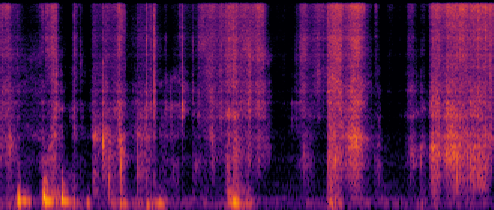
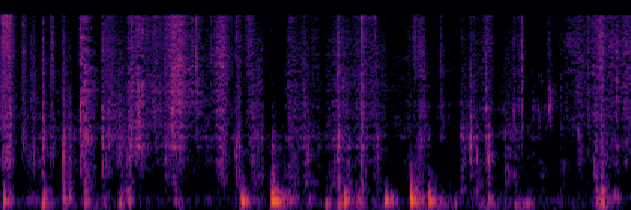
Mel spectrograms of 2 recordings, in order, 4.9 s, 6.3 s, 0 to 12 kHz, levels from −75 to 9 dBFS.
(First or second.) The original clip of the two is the second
